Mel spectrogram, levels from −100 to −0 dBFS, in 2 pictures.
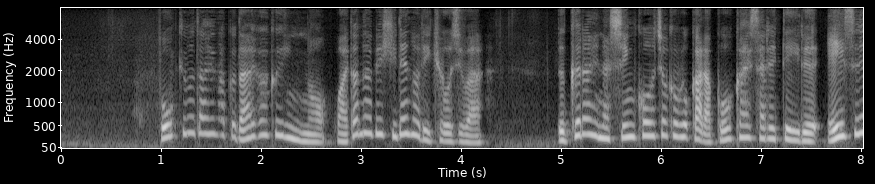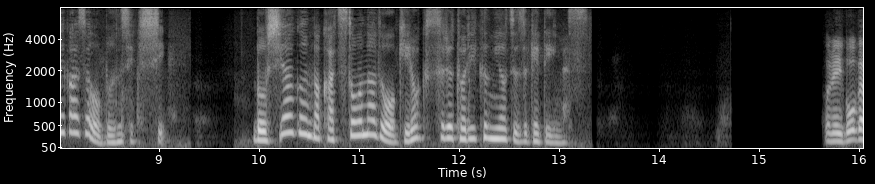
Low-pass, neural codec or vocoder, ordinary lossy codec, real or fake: none; codec, 16 kHz, 0.8 kbps, ZipCodec; none; fake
